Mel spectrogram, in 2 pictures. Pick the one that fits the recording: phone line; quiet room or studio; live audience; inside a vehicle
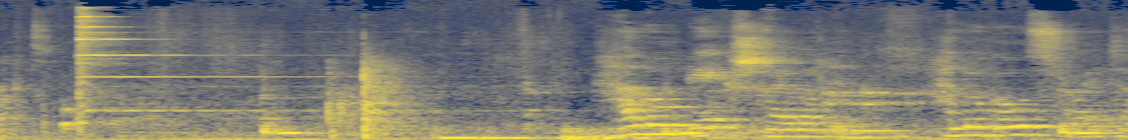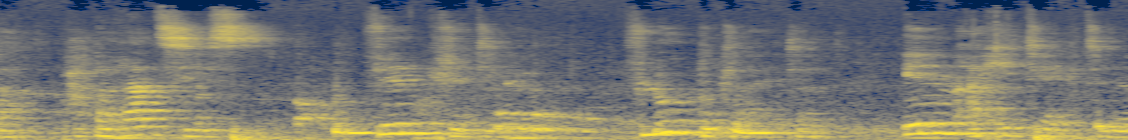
live audience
